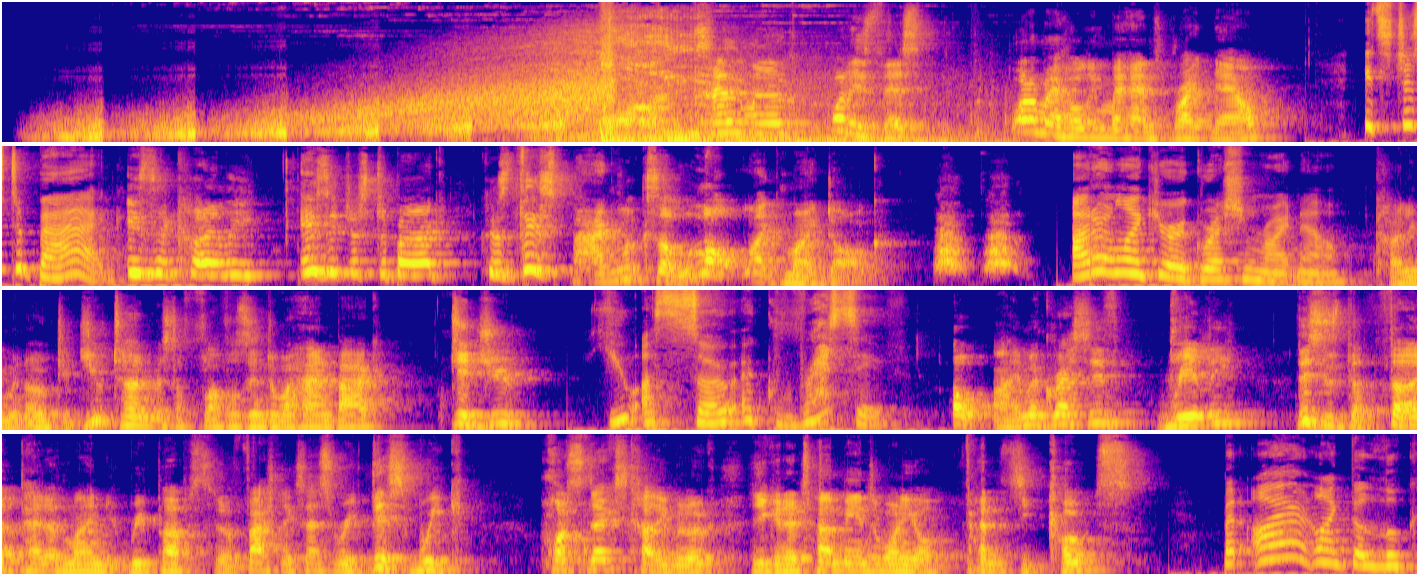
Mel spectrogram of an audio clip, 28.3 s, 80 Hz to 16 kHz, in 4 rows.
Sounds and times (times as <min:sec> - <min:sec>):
Speech: 0:03.0 - 0:11.6, 0:12.4 - 0:28.3.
